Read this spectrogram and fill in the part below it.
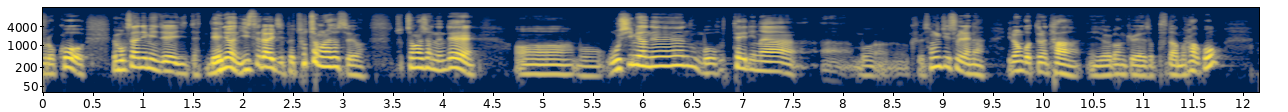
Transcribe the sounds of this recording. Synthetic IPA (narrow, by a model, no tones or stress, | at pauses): ɯɾokʰoemok̚s͈aɲimiːd͡ʑe̞ne̞ɲʌnisʰɯɾaɭd͡ʑipʰe̞t͡ɕʰot͡ɕʰʌŋɯɭhaɕʰʌs͈ʌjot͡ɕʰot͡ɕʰʌŋɦaɕ̬ʰʌnːɯnde̞ | ʌ̰mwʌoɕʰimjʌnɯnmwʌɸotʰe̞ɾina̰ | mwʌ̰kɯsʰʌŋd͡ʑisʰuɭːe̞na | iɾʌnɡʌt͈ɯɾɯntajʌɭbaŋkjoe̞sʰʌpudamɯɭɦaɡo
